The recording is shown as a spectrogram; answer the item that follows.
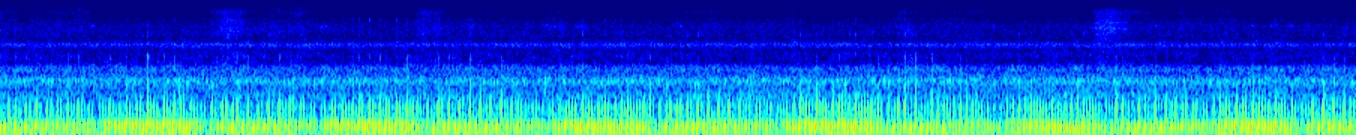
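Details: Smooth, peaceful purring from a domestic cat, a deep vibrating drone rising and falling with each breath in even cycles just under a second long, sustained across the whole stretch without other noises.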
